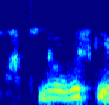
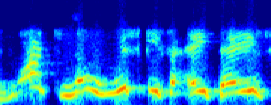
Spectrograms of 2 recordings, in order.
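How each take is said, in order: First: Soft, stunned disbelief; hearing there will be no whiskey, stunned and soft; stunned hush. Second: Much higher and louder, slow and aghast; learning it lasts eight days, shouting in horror; outraged disbelief. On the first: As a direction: barely get the words out. Chaim hears no whiskey. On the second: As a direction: cry out in horror at the news. Chaim shocked, eight days. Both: Acted.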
